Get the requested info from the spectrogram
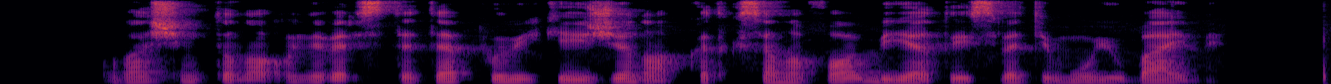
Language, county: Lithuanian, Alytus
